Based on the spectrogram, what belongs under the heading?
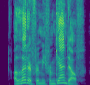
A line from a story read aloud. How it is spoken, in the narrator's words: cried Frodo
